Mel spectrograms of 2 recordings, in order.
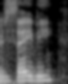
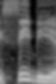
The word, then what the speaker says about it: Sebi: Come to find out, I learned that our ancestors said I-A-I-O-U instead of A-E-I-O-U, like Dr. Sebi. Some people say CB if they're not familiar with how to pronounce his name, right? The E makes an A sound.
